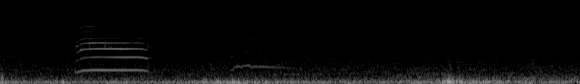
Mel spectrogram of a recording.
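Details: Siamese mix cat makes one clear, level meow, then a softer, shorter, falling one, against a low background hum.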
